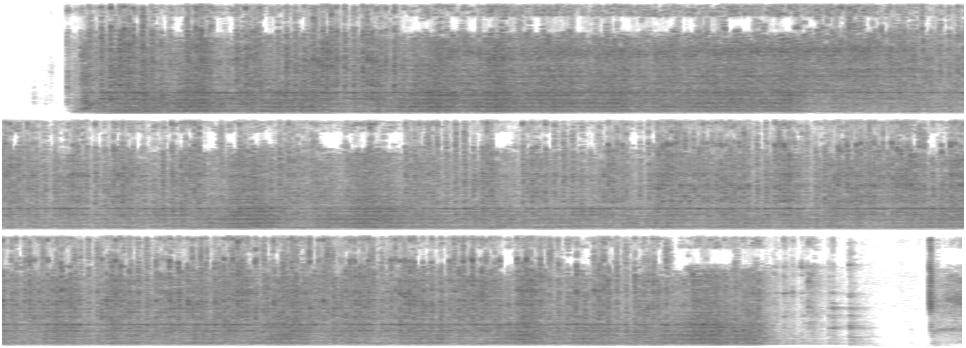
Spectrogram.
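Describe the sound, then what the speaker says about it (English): A power drill running at its slowest speed bores into a Damascus steel knife blank under firm pressure, giving a steady, loud motor whine with grinding that holds for about twenty seconds before cutting off. "I've got the drill on the slowest speed it can go, and I'm putting pretty good pressure on it"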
